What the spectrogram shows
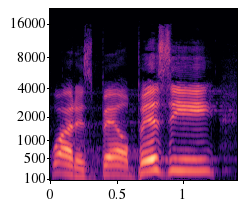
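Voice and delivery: put-on snide, scoffing, sarcastic, mocking tone. Speaker retelling how Elijah mocked the people he listened to, acting out Elijah's mocking. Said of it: "he starts to mock them".

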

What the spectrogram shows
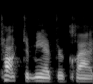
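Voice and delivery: ordinary talk

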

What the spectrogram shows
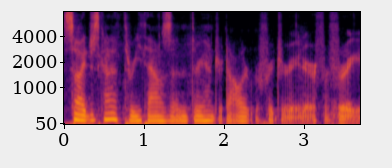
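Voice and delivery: low, hushed, confiding voice, kept down. Telling another speaker about getting a free refrigerator: talking low. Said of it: "Why are you talking so low".

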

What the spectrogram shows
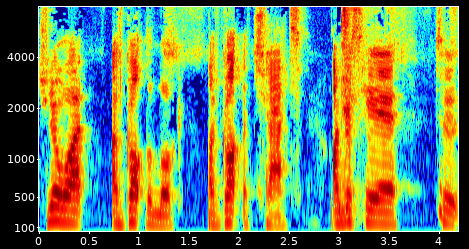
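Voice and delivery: put-on loud, brassy Essex accent. Acting out one of those brash, overly confident guys, as a Kem impression in an Essex accent. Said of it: "the Essex accent".

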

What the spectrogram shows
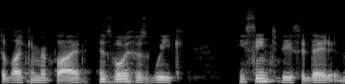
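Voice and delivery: ordinary delivery

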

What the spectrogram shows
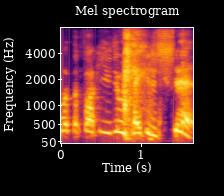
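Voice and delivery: mock all-out high-pitched screaming. Speaker retelling yelling at a man in a back alley, retelling a scream. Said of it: "I was screaming".

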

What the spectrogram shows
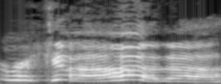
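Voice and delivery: put-on cracking yelp on ricotta, very high, loud. Shouting a food name as a joke bit: put-on voice crack. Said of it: "make my voice crack longer in succession".

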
